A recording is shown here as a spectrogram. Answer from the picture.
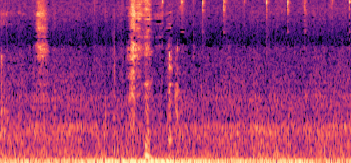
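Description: Steady, loud low rumble of a car driving in the middle of the night, heard from inside the cabin, with constant road noise throughout and a brief vocal sound partway through.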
